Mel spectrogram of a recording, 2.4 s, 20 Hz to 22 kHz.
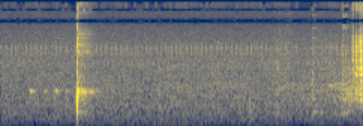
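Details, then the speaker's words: Onoto 5500 plunger-filler fountain pen (circa 1930s, De La Rue 14ct nib), filled by pushing the plunger down in ink: brief bubbling followed by a sharp pop. Normal plunger fill. "I'm sure you could hear that, the bubbling followed by a popping noise, which again is precisely what we want to hear."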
